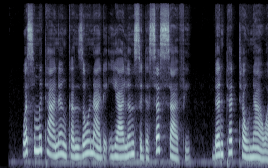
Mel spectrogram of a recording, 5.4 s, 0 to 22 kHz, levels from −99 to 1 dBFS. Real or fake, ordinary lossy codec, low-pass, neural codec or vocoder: real; none; none; none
